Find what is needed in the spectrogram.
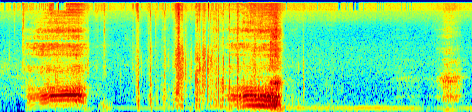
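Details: Loud snoring from a sleeping adult man (husband): two loud, rattling in-breath snores about four seconds apart, with quiet breathing between and a steady low room hum.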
